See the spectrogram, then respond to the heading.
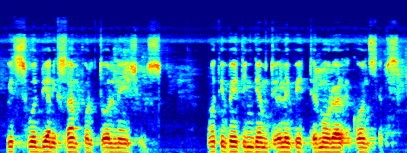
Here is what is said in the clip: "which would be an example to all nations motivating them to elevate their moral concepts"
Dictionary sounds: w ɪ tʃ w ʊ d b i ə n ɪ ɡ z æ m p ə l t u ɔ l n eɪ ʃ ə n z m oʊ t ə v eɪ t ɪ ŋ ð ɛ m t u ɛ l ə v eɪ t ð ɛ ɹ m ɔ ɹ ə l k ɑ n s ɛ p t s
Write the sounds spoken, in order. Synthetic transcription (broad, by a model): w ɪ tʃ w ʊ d b i ə n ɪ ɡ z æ m p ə l t u ɔ l n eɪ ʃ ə n s m oʊ t ə v eɪ t ɪ ŋ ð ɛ m t u ɛ l ə v eɪ t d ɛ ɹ m ɔ ɹ ə l k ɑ n s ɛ p t s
